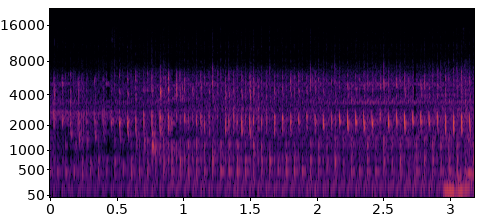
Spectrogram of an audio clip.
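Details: Whale FP0184 Watermaster water pump in a 16-month-old Bailey motorhome, refilled after winter drain-down and repaired, air still purging: busy, fast buzzing with fairly even chatter and water gurgle while pressurizing; normal pump running.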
